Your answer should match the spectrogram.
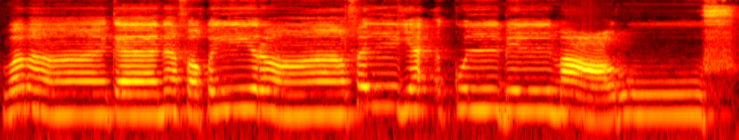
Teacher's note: जब भी आप देखें कि नून साकिन या नून तनवीन के बाद हरूफ इफ़ा में से कोई हरफ आ जाए, जो कि 15 हरूफ हैं, उनमें ता, सा, जीम, दाल, ज़ाल, ज़ा, सीन, शीन, स्वाद, द्वाद, त्वा, ज़ा, फ़ा, क़ाफ, कैफ शामिल हैं. तो आपने नून की आवाज़ को नाक में छुपा कर पढ़ना है. आपने नून को वाज़िया नहीं पढ़ना और एक अलिफ की मिकदार जितना ठहरना भी है.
